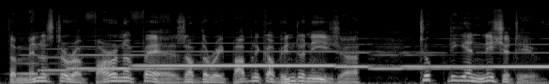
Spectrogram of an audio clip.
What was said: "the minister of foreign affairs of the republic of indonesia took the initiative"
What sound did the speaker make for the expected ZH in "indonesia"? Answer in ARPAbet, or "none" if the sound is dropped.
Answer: ZH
